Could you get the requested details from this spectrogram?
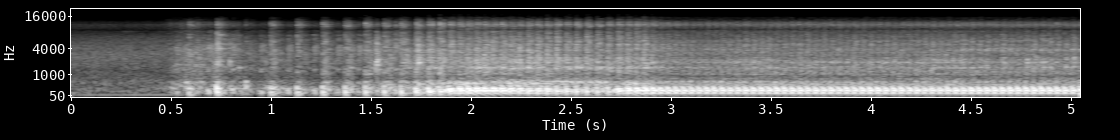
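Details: Pressure washer after pump replacement (4-bolt, 3/4-inch shaft pump), started with water on and air purged: several pulls of chugging, then the engine catches and settles into an even, steady beat of about four per second.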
